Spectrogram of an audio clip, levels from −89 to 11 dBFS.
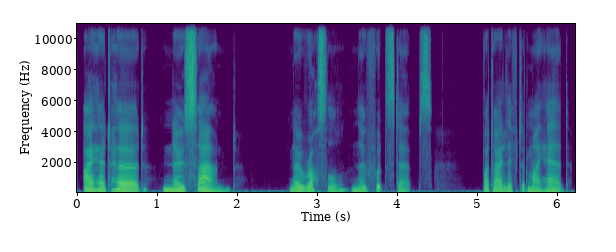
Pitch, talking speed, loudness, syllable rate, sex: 195 Hz, 125 wpm, -19 LUFS, 3.7 syllables/s, female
